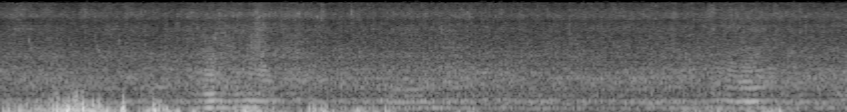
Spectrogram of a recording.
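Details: Bees busy collecting pollen give a quiet, continuous low drone whose pitch wavers gently, louder in the first second and then fading to a faint steady hum over soft background rustling.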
